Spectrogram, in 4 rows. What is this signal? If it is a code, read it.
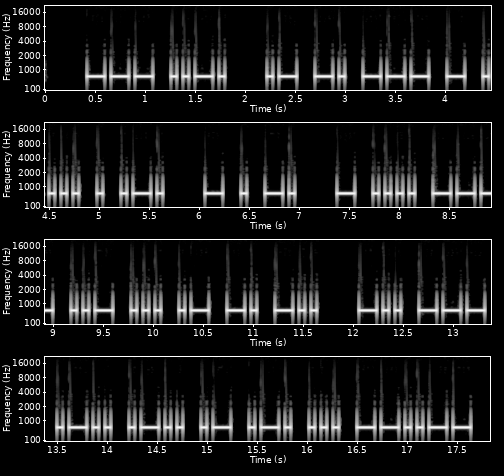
Morse code, heard as a keyed tone, about 20 wpm, 700 Hz. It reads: OF ANOTHER TEN THOUSAND DOLLARS,
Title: A Sound Of Thunder 20wpm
